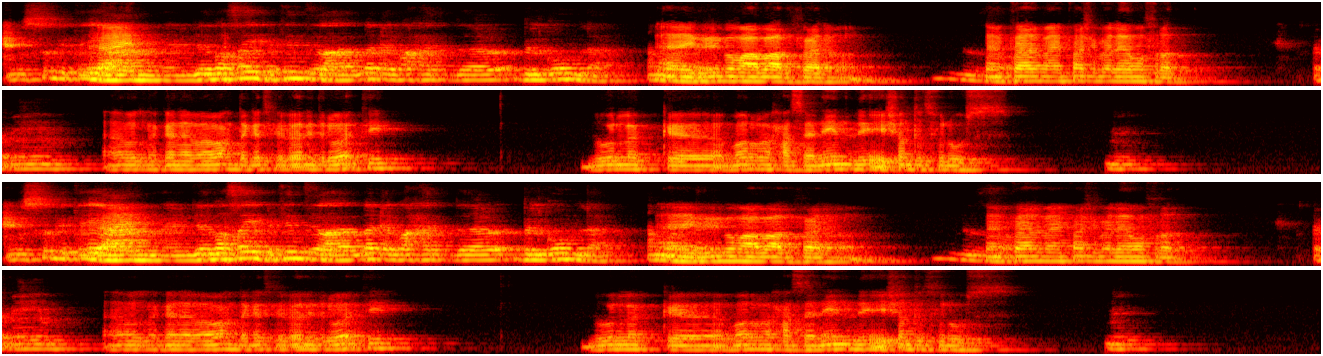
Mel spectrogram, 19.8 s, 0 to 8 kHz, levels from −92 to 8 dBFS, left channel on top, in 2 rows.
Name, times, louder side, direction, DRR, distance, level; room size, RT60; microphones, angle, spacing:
voice 1, 0.0-4.5 4.8-5.4 7.0-7.6 9.8-10.3 18.2-18.3, right 1 dB, 60° right, -4 dB, 2.0 m, -24 dB
voice 2, 0.6-1.1 1.6-1.7 4.9-6.6 7.4-8.9 10.6-12.8 14.2-17.4, left 2 dB, 75° left, 6 dB, 1.2 m, -24 dB
19.5 x 7.4 x 2.7 m, 0.76 s
head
